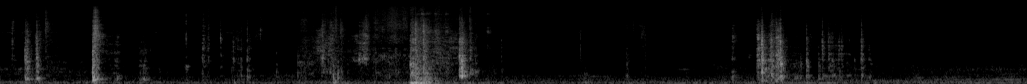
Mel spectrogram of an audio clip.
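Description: Plastic projector cover and its cable being handled with gloved hands: scattered clicks, taps and rustles, with a louder knock and scrape about four seconds in and another cluster of taps near eight seconds.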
